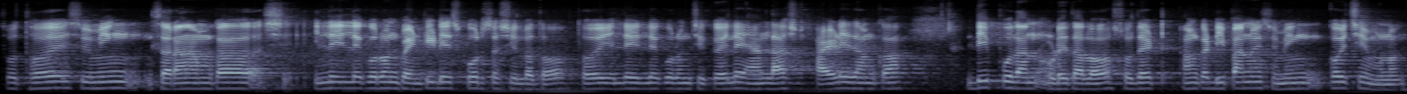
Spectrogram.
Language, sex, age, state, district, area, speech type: Goan Konkani, male, 18-30, Goa, Bardez, urban, spontaneous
